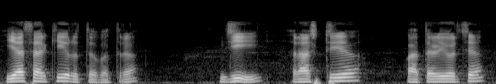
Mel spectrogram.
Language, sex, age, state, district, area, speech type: Marathi, male, 45-60, Maharashtra, Nashik, urban, spontaneous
